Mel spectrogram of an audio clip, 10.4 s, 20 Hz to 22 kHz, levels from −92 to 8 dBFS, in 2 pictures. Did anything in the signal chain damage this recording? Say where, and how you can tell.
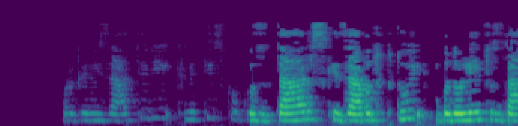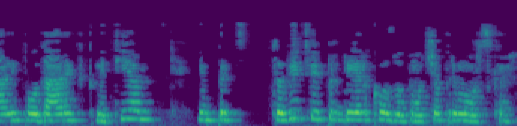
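Yes. Throughout the speech there is AAC compression damage at the codec stage. Nothing is present above 10 kHz, so sibilants sound dull and clipped at the top, and the codec damage is plainly audible as smearing with a warbling, fizzy texture on sustained sounds. The likely cause is AAC-LC coding at a low bitrate, around 24 kbps. Short of bits, the encoder lowered its cut-off and quantised the remaining frequency lines coarsely against its hearing model.

There is also an audio dropout to a faint residue. It is already under way when the clip opens and lasts until 2.51 s, where the signal returns abruptly rather than fading in. Before that point only a faint remnant of the sound is audible, roughly 25 dB below normal level. The likely stage is a network or buffer loss upstream. The wanted signal was interrupted, but the path after the break stayed live and carried only leakage.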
